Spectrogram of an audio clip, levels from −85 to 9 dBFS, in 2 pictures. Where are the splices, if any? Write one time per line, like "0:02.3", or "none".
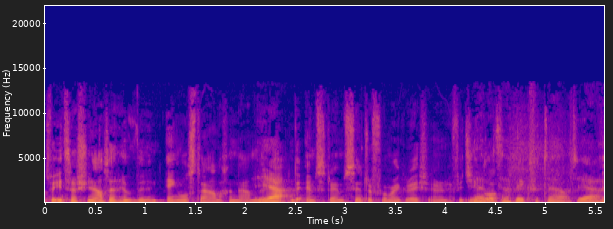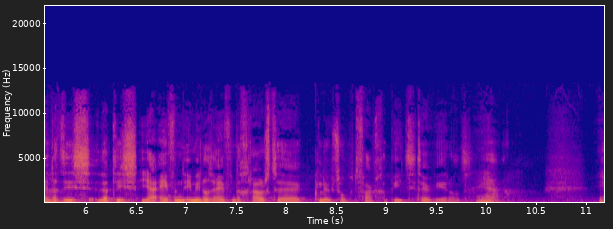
0:06.5
0:09.3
